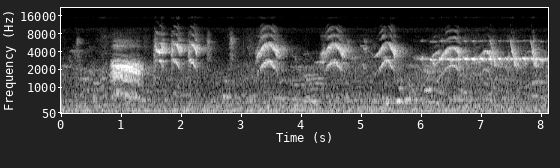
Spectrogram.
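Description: Birds calling: a series of clear high notes that rise and fall, about one a second, then a faster run of notes over a steady high whistle near the end. A short harsh noise about a second in is the loudest sound.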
